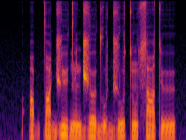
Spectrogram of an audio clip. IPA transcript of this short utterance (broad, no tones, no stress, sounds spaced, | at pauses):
ʔ ɑ b t̪ ɑ d͡ʒ y d̪ ẽ d͡ʒ ɵ d̪ u d͡ʒ u t ũ s ɑ t ʉ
